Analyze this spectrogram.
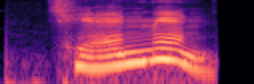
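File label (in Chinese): "qian mian", Mandarin Chinese pinyin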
